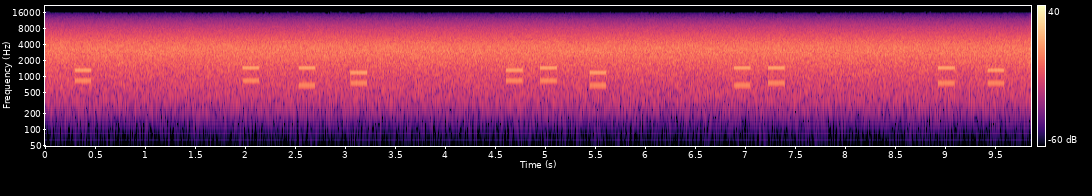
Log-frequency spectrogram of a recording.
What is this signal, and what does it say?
DTMF, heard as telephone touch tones, dialled by hand, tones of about 170 ms, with radio hiss and a squelch burst at the end. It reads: 8 934 891 36 65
